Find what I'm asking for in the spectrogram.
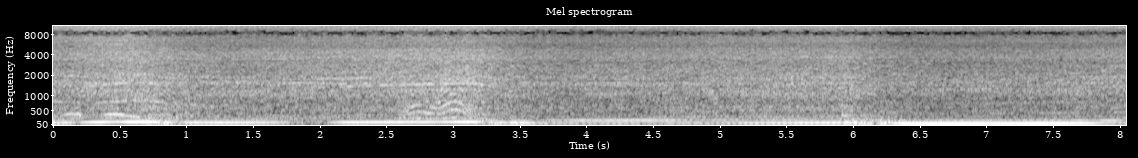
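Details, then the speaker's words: Merkur XR4Ti, turbocharged, manual, firing up after long storage with a fresh battery and old fuel: engine blips up from idle and settles smoothly, revs rising and falling evenly with no knock; runs healthy. "it's running [Music] incredible it runs it runs at this point runs i can hear the turbocharged power incredible it's alive alive oh boy it smells of wonderfully old fuel but it's alive"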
